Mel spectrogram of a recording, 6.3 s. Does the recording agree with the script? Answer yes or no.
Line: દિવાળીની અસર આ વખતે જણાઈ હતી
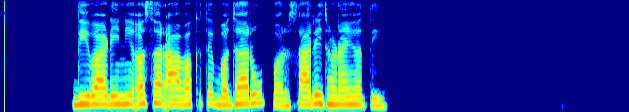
no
